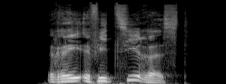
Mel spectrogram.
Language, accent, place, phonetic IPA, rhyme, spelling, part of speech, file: German, Germany, Berlin, [ʁeʔɪfiˈt͡siːʁəst], -iːʁəst, reifizierest, verb, De-reifizierest.ogg
- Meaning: second-person singular subjunctive I of reifizieren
